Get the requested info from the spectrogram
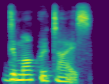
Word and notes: democratize: Indian

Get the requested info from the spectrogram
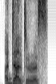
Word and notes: adulterous: Indian

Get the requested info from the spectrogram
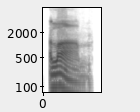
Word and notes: alarm: British English

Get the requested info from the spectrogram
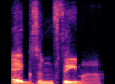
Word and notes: exanthema: British English

